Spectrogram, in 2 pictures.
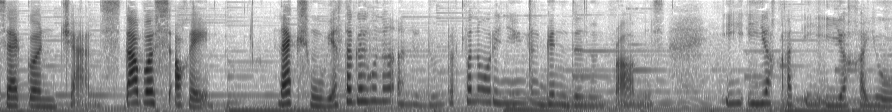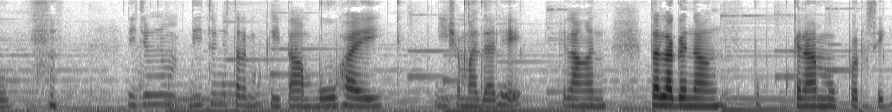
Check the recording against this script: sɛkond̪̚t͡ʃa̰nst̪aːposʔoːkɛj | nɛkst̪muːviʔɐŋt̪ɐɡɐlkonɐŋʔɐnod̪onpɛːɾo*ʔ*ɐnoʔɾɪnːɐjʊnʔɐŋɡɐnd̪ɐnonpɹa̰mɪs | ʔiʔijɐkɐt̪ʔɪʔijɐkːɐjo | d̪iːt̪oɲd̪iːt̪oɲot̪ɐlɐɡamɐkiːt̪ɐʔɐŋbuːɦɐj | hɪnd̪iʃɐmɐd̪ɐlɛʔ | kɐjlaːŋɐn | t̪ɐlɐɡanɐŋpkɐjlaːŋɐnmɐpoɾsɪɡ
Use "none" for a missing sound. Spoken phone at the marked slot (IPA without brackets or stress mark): p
